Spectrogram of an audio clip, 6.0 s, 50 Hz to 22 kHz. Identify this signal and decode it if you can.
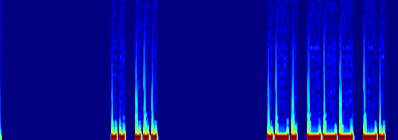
Morse code, heard as a keyed tone, about 20 wpm, 700 Hz. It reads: IS RON
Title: Common QSO Phrases - 4x Word-Spacing - 20wpm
